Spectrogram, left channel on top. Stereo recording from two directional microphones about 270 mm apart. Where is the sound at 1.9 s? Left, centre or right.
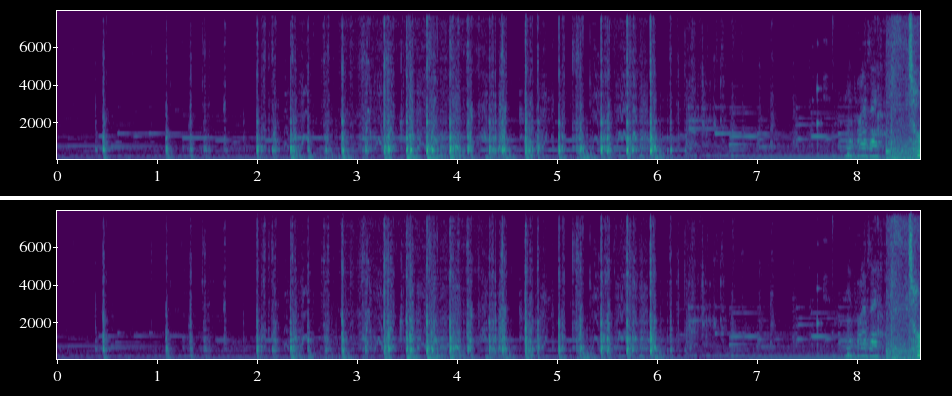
Centre.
